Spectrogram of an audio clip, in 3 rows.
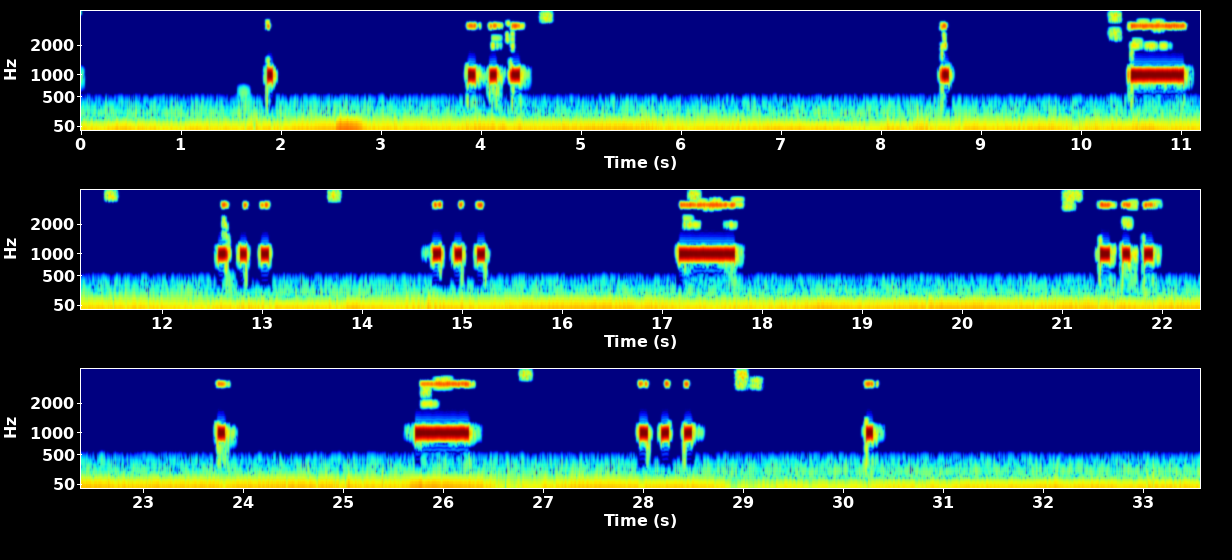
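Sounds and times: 
Morse code lessons: 3.9 - 4.6, 10.4 - 11.2, 12.6 - 13.2, 14.6 - 15.3, 17.2 - 17.8, 21.4 - 22.0, 23.8 - 24.0, 25.7 - 26.4, 28.0 - 28.6, 30.2 - 30.4.

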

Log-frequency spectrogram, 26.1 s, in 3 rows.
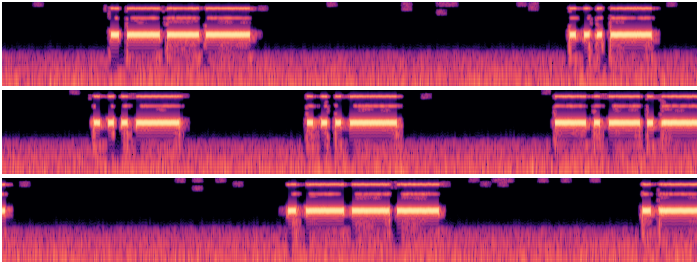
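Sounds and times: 
morse code beeps: 1.4 - 3.2, 7.1 - 8.2, 9.8 - 11.0, 12.5 - 13.7, 15.6 - 17.6, 21.0 - 23.7, 25.4 - 26.0.

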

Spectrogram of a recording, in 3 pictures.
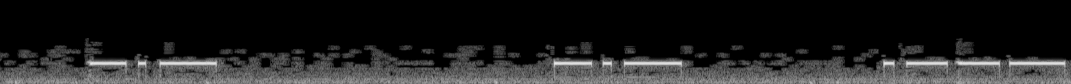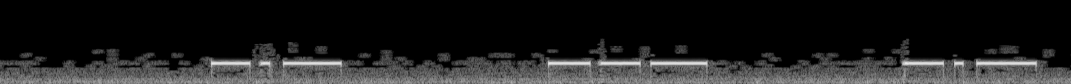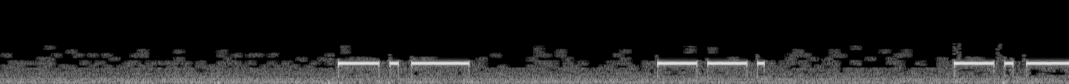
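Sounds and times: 
morse code beeps: 0.9 - 2.2, 5.6 - 6.8, 8.8 - 10.7, 12.8 - 14.2, 16.2 - 17.8, 19.8 - 21.1, 24.8 - 26.2, 28.0 - 29.1, 31.0 - 32.1.

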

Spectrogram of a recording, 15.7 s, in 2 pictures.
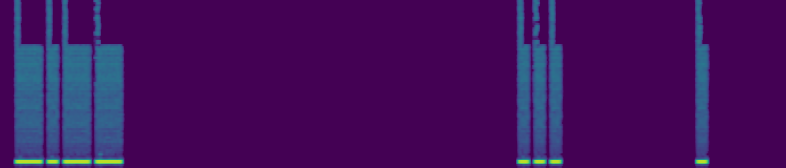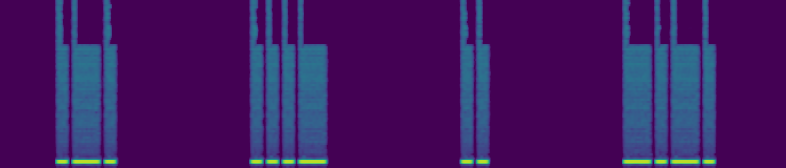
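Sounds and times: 
morse code beeps: 0.2 - 1.3, 5.2 - 5.7, 8.5 - 9.1, 10.4 - 11.2, 12.5 - 12.8, 14.2 - 15.1.

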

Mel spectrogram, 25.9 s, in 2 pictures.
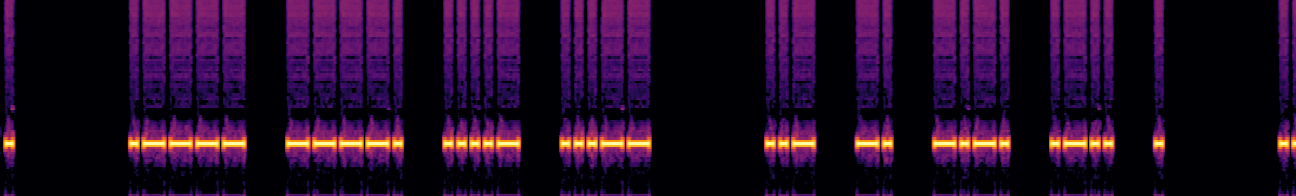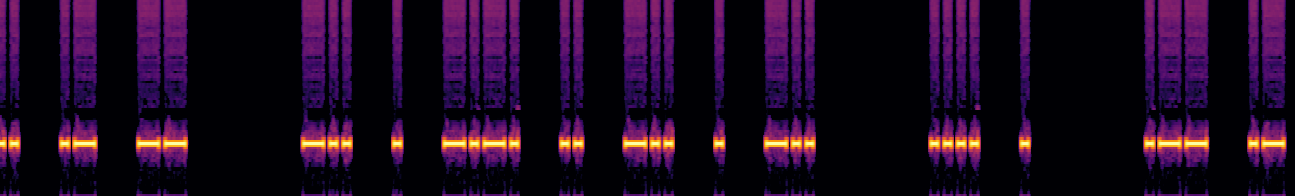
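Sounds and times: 
morse code beeps: 1.4 - 6.5, 7.7 - 11.7, 12.8 - 14.9, 16.0 - 21.2, 22.3 - 23.3, 24.4 - 25.9.

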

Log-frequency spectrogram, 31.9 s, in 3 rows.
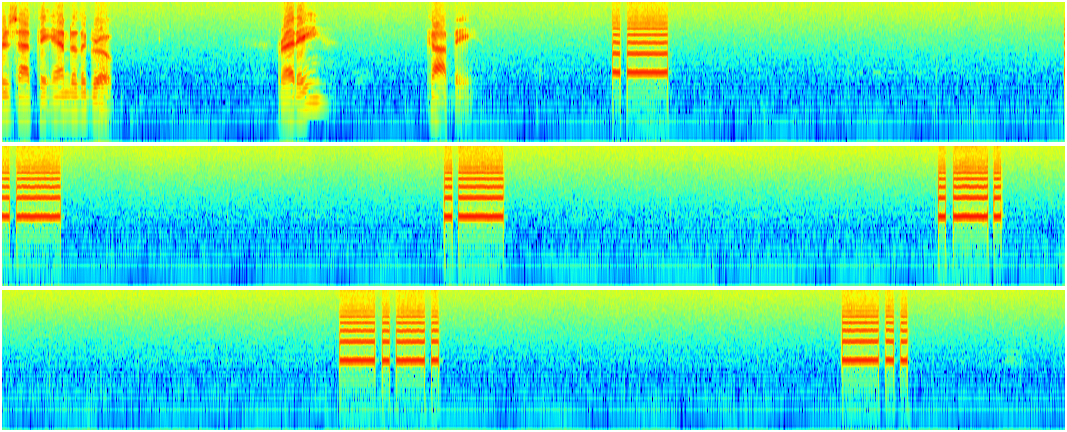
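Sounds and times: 
speech: 0.0 - 1.2, 2.8 - 3.3, 4.2 - 4.8
hiss: 0.0 - 31.8
Morse code characters A A A R C D: 6.1 - 6.7, 10.6 - 11.2, 15.0 - 15.7, 20.0 - 20.6, 24.6 - 25.7, 29.6 - 30.4.

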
